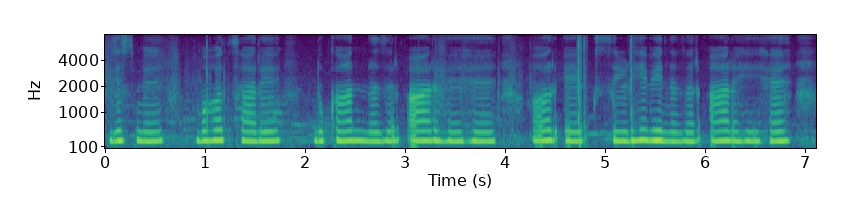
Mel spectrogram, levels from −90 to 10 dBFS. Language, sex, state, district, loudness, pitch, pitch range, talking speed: Hindi, female, Jharkhand, Palamu, -14 LUFS, 255 Hz, 245-260 Hz, 135 wpm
